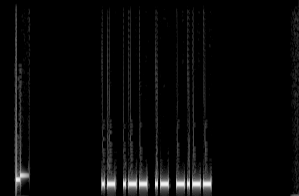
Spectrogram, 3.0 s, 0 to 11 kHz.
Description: Morse code, heard as a keyed tone, about 46 wpm, 700 Hz. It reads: AWAY
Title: Sentences from Top 600 Words - New Word Drill - 45wpm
